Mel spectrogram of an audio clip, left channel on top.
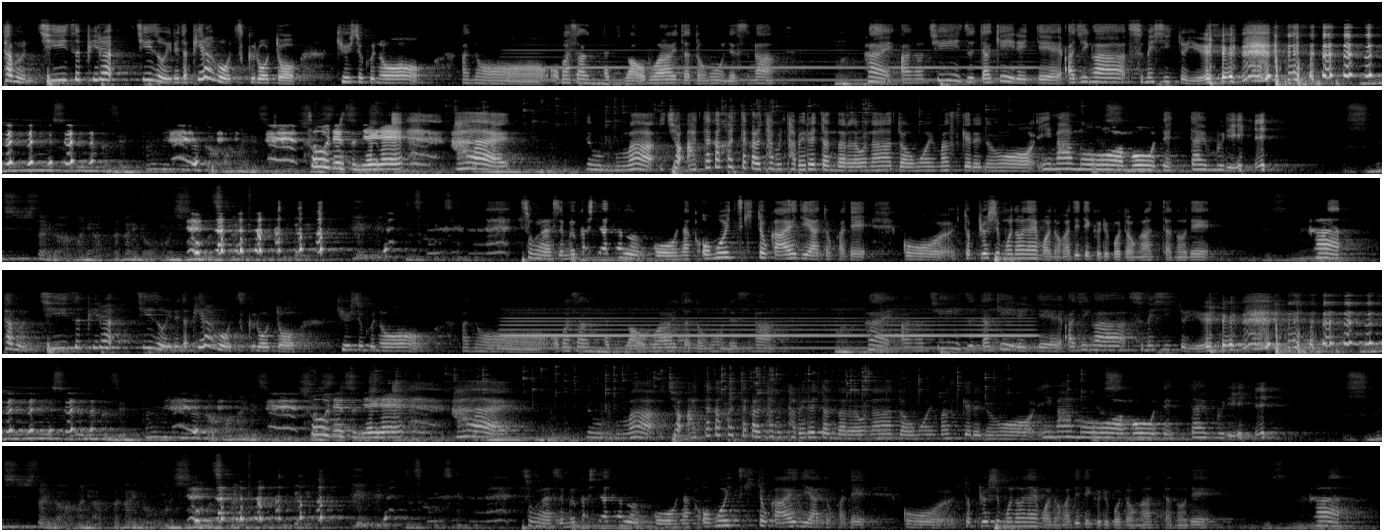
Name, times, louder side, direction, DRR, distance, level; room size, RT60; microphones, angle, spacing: voice 1, 0.0-4.2 4.6-5.9 6.2-7.7 8.6-13.9 14.4-14.5 15.5-15.8 16.4-18.9 19.6-26.5 29.4-30.2 30.5-30.8 31.4-31.5 31.9-32.0 32.4-39.7 40.7-41.0, left 7 dB, 65° left, 15 dB, 0.4 m, -26 dB
sound 1, 4.9-10.4, right 6 dB, 70° right, 0.4 m, -34 dB
voice 2, 5.8-6.3 8.3-8.5 13.6-18.0 18.5-19.6 24.7-25.3 27.2-30.6 31.1-32.2 32.7-34.3 39.5-41.0, left 1 dB, 15° right, -1 dB, 1.5 m, -38 dB
Wind chimes, 16.8-26.3, right 1 dB, 35° right, 1.2 m, -48 dB
14.5 x 6.3 x 4.5 m, 1.2 s
head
